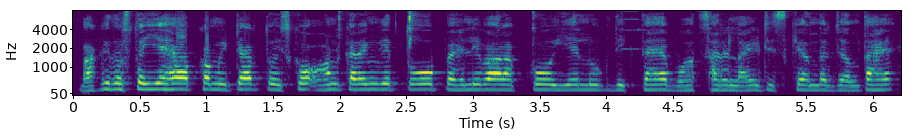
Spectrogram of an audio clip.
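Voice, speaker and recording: On his electronics channel, a man casually unboxes and reviews a device, explaining each part to viewers as he picks it up. His voice is high and warm, yet monotone, and he moves at a brisk clip.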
